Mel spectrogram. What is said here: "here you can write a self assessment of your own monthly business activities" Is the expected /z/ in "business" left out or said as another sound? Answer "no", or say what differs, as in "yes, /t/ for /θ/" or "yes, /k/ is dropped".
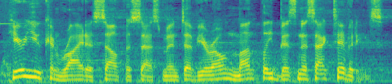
no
